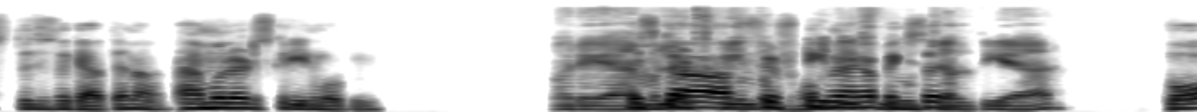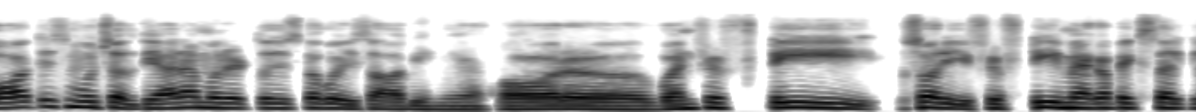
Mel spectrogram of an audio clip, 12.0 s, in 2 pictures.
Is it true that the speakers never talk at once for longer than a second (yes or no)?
no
